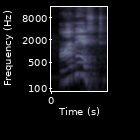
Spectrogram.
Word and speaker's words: honest: जैसे फॉर an example, यहाँ word लिखा हुआ है HONEST, लिखा हुआ है HONEST, पढ़ा जा रहा है यहाँ अनेस्ट।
